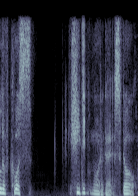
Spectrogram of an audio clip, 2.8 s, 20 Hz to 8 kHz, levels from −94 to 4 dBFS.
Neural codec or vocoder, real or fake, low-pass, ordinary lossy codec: codec, 24 kHz, 0.9 kbps, WavTokenizer, medium music audio release; fake; 7.2 kHz; MP3, 64 kbps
